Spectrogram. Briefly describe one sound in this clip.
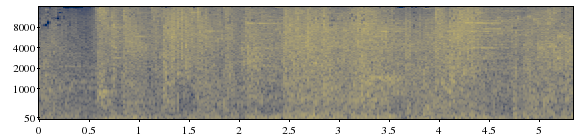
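Spell effects crackle, whoosh and clash in a video game battle.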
